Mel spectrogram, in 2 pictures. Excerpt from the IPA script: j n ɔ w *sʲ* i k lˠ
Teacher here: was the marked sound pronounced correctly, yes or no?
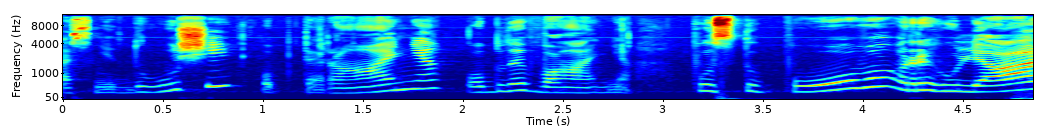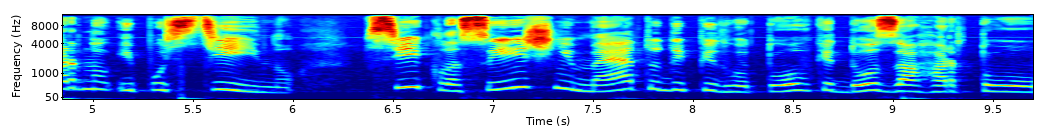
yes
